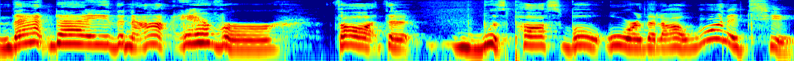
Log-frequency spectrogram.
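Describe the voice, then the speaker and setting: Speaking at a very slow pace, a woman uses a high pitch, a bright, sharp tone and lively intonation. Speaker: comedian. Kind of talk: casual storytelling to camera.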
